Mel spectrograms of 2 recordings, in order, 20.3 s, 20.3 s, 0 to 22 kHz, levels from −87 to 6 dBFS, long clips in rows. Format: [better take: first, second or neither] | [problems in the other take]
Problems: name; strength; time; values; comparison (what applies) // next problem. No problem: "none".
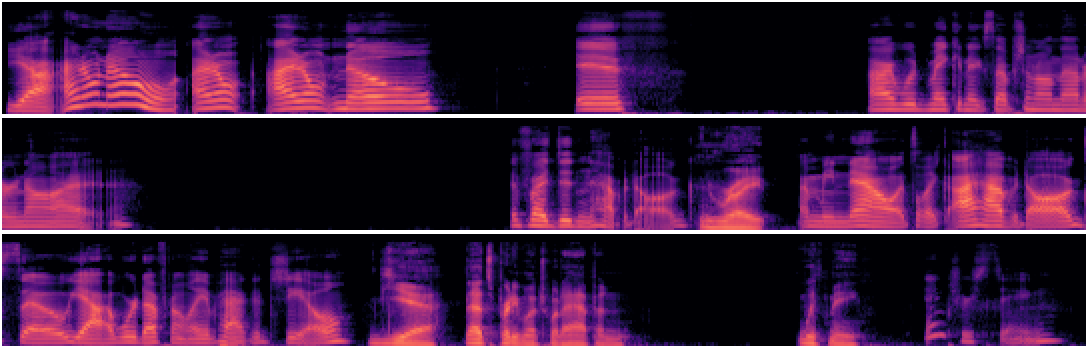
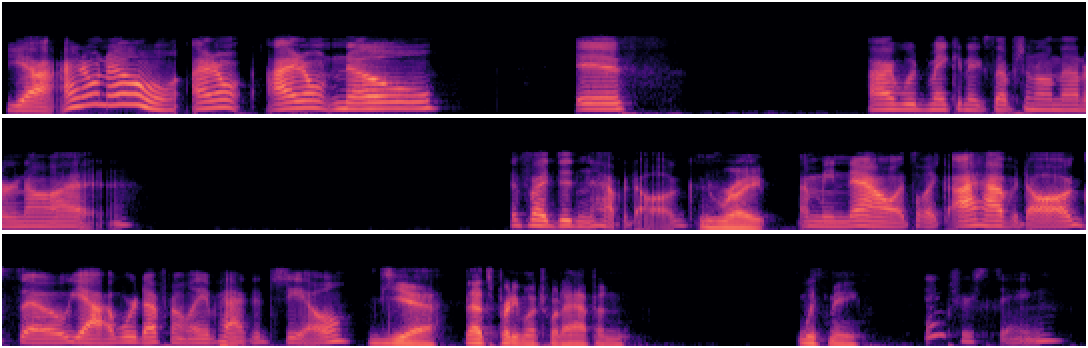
first | garbled, watery; slightly; nothing above 5.5 kHz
